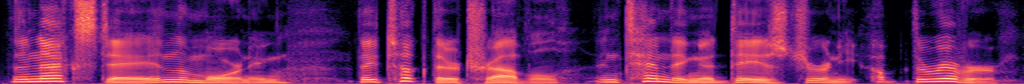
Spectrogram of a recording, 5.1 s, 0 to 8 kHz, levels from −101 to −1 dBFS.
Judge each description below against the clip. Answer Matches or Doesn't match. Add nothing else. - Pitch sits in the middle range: Matches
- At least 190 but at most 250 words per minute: Matches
